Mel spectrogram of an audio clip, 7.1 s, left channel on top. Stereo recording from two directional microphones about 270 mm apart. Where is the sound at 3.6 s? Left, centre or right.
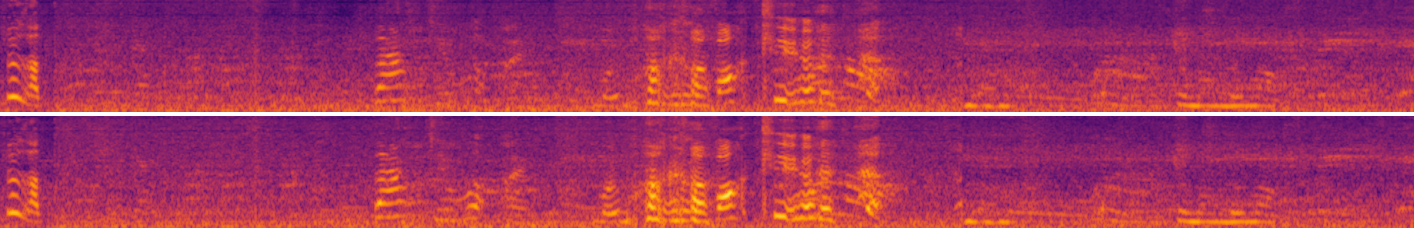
Centre.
